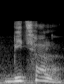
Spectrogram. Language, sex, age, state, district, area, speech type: Bengali, male, 18-30, West Bengal, Paschim Bardhaman, urban, read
